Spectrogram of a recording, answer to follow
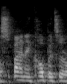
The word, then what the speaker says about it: spanakopita: By the way, that's how it's pronounced. Yes, I got spanakopita right.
